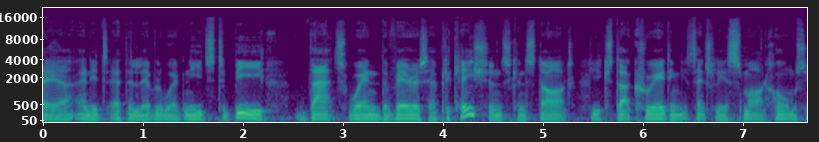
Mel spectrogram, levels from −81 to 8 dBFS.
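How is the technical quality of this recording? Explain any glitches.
Nothing in the recording stands out as a glitch; it holds together without any dropouts, clicks or other technical hiccups to explain.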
